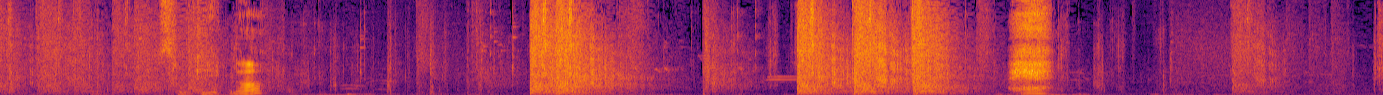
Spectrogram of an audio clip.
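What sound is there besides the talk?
gunfire in the video game Verdun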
